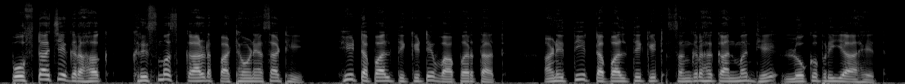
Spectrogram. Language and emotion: Marathi, neutral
